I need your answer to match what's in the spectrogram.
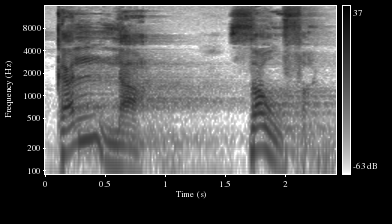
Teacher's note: واو ساکن سے پہلے زبر ہو تو واولین اس کو نرم آواز کے ساتھ جلدی پڑھیں گے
